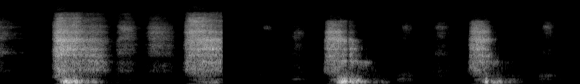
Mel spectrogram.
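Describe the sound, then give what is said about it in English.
Energizing triactive breathwork, air drawn in through the belly and up into the chest, then pushed out through the mouth. Loud, forceful breaths come in repeated cycles of sharp rushes with short silent gaps between them. “it's called the triactive breath. So it's in through the belly, up into the chest, and out through the mouth. So it sounds like this.”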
